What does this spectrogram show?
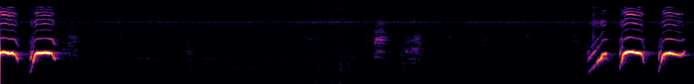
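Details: Kaso-kaso, the Sunda laughingthrush, in lively unusual song: two loud arched whistles, soft scattered notes, then a fresh run of three swooping, upward-sliding whistled notes.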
